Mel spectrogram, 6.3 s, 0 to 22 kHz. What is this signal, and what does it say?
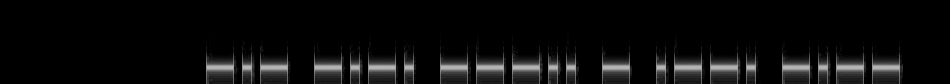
Morse code, heard as a keyed tone, about 20 wpm, 700 Hz. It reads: KC8TPY
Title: USA Call Signs Repeated 3x 20wpm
